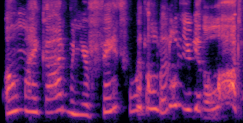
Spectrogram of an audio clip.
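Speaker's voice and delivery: high, thrilled exclamation of joy; overjoyed gasp. Retold or imitated. Author hugging her first book, high overjoyed cry. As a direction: gush with delight over the new book.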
